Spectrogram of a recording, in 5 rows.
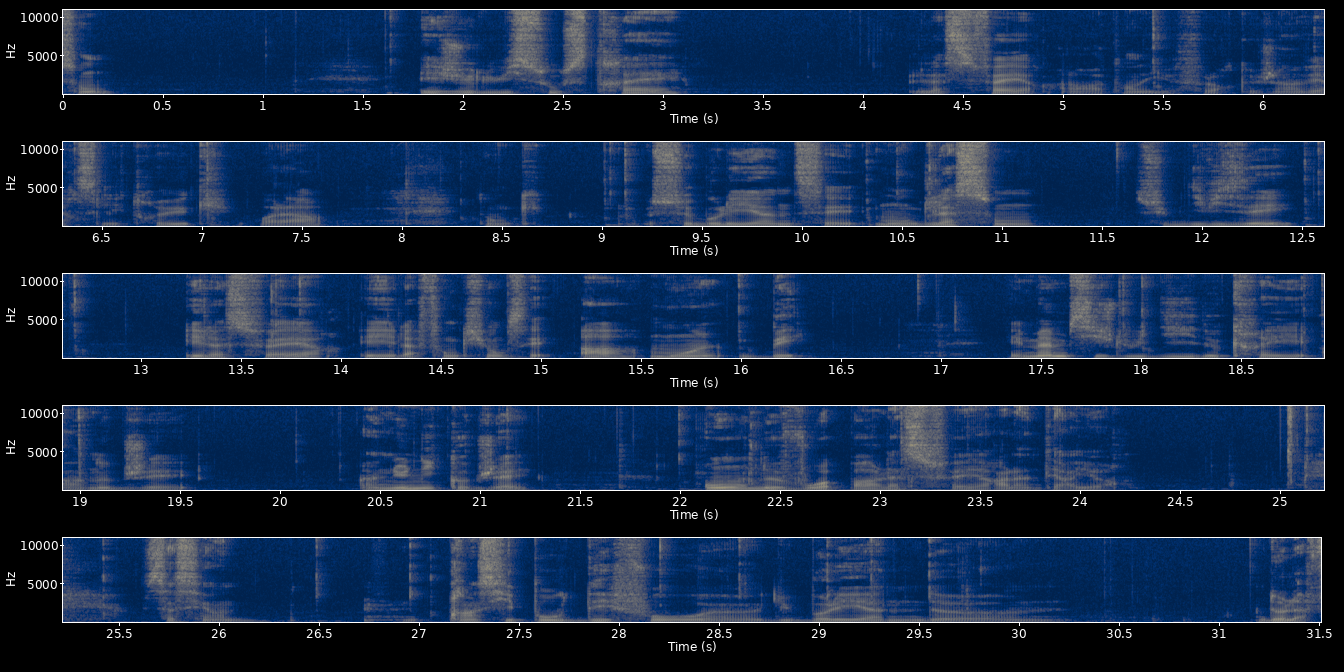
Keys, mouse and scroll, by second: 1.5-5.3 drag, 6.2 click, 8.9 click, 10.4 click, 12.5 click, 13.6 click, 14.8-15.9 drag, 17.8 click, 18.8 click, 21.0-21.9 alt+drag, 22.2 alt+middle click, 22.5 middle click, 23.0-25.0 alt+drag, 25.3 alt+middle click, 25.7 alt+middle click, 26.4-26.8 alt+middle drag, 27.3-28.1 alt+drag, 28.5-28.9 alt+middle drag, 29.1-29.4 alt+middle drag.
